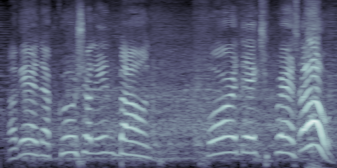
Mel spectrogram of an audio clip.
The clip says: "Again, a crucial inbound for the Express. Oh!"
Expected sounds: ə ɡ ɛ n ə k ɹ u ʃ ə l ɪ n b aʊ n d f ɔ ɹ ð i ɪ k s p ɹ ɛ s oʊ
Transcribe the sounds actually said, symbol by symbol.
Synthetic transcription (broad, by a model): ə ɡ ɛ n ə k ɹ u ʃ ə l ɪ n b aʊ n d f ɔ ɹ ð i ɪ k s p ɹ ɛ s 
